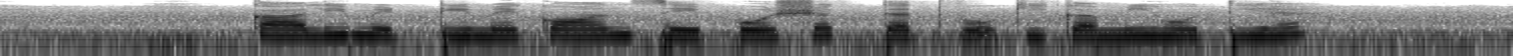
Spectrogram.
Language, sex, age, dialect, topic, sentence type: Hindi, female, 18-24, Marwari Dhudhari, agriculture, question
